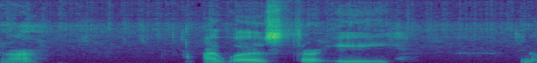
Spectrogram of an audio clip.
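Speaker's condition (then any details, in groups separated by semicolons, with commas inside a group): Cerebral palsy; from birth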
